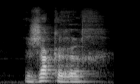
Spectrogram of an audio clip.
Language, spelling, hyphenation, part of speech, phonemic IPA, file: Dutch, zakkerig, zak‧ke‧rig, adjective, /ˈzɑ.kə.rəx/, Nl-zakkerig.ogg
- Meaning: slouched, having a sagged posture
